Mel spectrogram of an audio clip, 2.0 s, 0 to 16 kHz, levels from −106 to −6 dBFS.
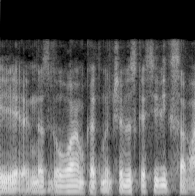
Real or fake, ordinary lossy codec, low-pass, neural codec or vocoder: fake; MP3, 96 kbps; 7.2 kHz; codec, 16 kHz, 2 kbps, FunCodec, trained on Chinese and English, 25 frames a second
